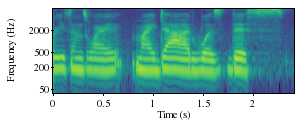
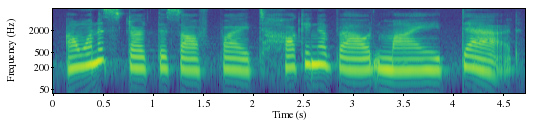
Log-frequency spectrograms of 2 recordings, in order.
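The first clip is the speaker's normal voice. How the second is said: normal talking voice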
